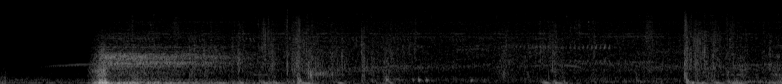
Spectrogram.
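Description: Footsteps crunch on soft forest ground.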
